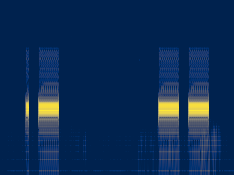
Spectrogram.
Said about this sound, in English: I'm going to get our good friend Giovanna on the phone. So let's give her a call right now.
